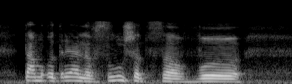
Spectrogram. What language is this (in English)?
Russian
